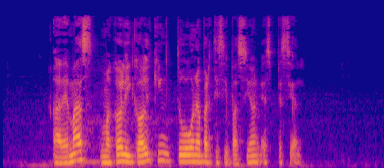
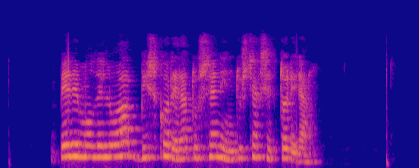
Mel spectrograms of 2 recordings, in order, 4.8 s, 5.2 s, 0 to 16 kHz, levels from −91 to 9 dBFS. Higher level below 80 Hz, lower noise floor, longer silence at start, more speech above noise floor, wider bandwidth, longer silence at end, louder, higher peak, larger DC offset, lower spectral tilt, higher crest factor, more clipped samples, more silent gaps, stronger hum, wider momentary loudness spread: first, -50 dBFS vs -70 dBFS; second, -63 dBFS vs -82 dBFS; about the same, 0.65 s vs 0.75 s; second, 45 dB vs 57 dB; first, 11.5 kHz vs 7.4 kHz; second, 1.05 s vs 1.25 s; first, -19 LUFS vs -25 LUFS; first, -2 dBFS vs -8 dBFS; neither; about the same, -6 dB/octave vs -5 dB/octave; about the same, 18 dB vs 18 dB; neither; neither; neither; first, 15 LU vs 8 LU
